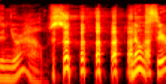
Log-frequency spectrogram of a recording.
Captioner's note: laughs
